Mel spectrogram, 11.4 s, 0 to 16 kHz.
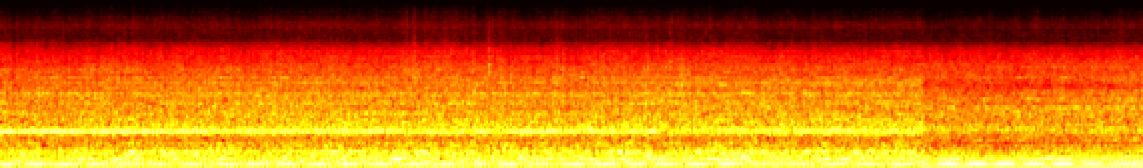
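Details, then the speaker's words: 1985 Kubota T1600 diesel garden tractor, 290 hours, running during test drive after hydraulic transaxle repair: even diesel clatter about three pulses a second, no misses or knocks; engine runs flawlessly, normal running. "well all right guys this uh this thing seems to be working pretty good I mean the engine on this thing just I mean it runs flawlessly I I love this engine"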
